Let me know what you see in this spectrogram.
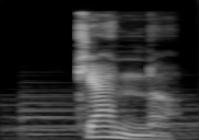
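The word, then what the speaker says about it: Cannes: Fraser got at the can film festival and I googled on how to pronounce that festival's name and it is indeed can going back to the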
